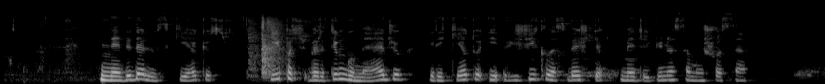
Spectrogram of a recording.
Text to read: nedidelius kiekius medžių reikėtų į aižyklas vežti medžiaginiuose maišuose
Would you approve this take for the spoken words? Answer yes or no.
no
